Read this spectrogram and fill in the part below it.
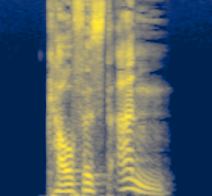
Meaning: second-person singular subjunctive I of ankaufen
- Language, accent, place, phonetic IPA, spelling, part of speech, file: German, Germany, Berlin, [ˌkaʊ̯fəst ˈan], kaufest an, verb, De-kaufest an.ogg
